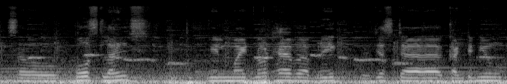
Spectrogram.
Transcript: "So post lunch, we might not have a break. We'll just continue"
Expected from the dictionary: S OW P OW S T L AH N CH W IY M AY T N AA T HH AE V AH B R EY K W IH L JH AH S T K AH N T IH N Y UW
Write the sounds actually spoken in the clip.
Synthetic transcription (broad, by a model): S OW B OW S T L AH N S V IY M AY T N AA T HH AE V AH B R EY K JH AH S T K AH N T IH N Y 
